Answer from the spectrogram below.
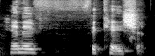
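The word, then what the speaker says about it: gentrificación: we go to and the spanish pronunciation is genificacion so will you talk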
